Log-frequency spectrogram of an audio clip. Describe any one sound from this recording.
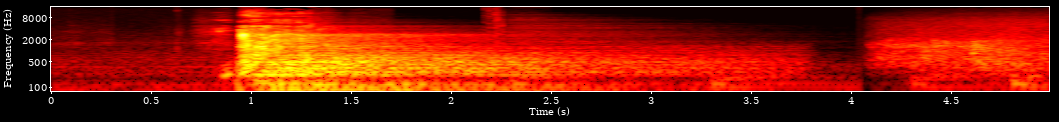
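Glasses clatter onto a hard floor.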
